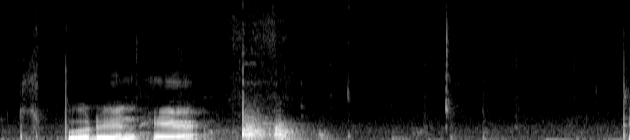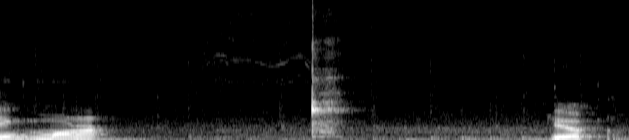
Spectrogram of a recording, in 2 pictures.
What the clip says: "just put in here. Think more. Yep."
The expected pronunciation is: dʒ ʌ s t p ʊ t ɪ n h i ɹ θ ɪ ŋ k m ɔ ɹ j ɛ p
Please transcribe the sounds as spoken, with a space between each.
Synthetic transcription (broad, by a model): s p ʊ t ɪ n h i ɹ t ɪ ŋ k m ɔ ɹ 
